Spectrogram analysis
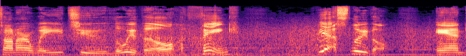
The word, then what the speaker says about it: Louisville: They're like, it's pronounced Louisville, Louisville.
